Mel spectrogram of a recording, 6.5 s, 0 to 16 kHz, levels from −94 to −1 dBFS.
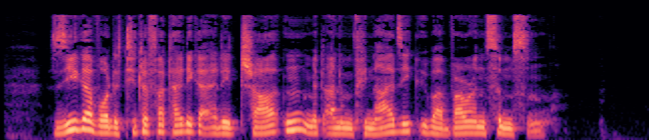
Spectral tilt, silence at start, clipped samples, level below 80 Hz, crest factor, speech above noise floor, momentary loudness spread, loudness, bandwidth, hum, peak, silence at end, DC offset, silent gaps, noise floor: -5 dB/octave; 0.5 s; under 0.1%; -58 dBFS; 18 dB; 50 dB; 8 LU; -21 LUFS; 11.5 kHz; none; -4 dBFS; 1 s; under 0.1%; none; -70 dBFS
